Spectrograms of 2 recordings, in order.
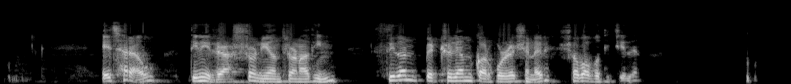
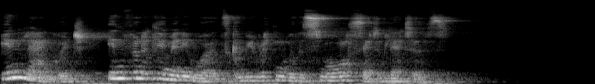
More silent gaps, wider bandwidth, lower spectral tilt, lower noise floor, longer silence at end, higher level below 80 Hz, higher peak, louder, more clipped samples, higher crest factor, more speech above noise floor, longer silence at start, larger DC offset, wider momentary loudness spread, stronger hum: neither; second, 7.4 kHz vs 11.5 kHz; first, -7.5 dB/octave vs -5 dB/octave; about the same, -75 dBFS vs -74 dBFS; first, 1.55 s vs 1.4 s; about the same, -54 dBFS vs -50 dBFS; about the same, -2 dBFS vs -2 dBFS; first, -15 LUFS vs -20 LUFS; neither; about the same, 16 dB vs 18 dB; first, 60 dB vs 54 dB; first, 1 s vs 0 s; second, under 0.1% vs 0.4%; first, 19 LU vs 12 LU; neither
